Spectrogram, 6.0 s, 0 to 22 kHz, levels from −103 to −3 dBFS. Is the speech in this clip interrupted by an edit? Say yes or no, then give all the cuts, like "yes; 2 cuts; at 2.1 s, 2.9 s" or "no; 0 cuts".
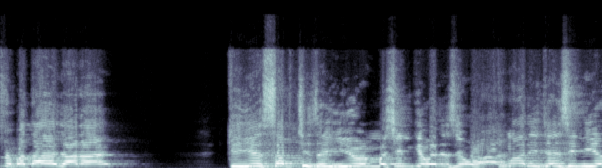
yes; 1 cut; at 5.1 s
